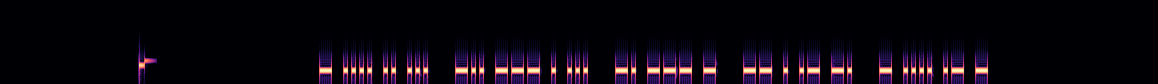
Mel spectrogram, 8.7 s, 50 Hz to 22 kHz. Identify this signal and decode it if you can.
Morse code, heard as a keyed tone, about 40 wpm, 700 Hz. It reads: THIS DOES NOT MEAN THAT
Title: Sets of 5 Words Encore2 40wpm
